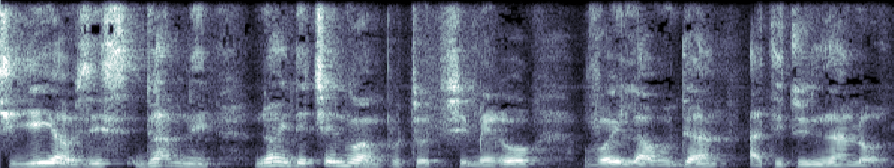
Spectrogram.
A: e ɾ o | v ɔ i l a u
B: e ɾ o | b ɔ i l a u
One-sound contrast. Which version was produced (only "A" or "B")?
A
